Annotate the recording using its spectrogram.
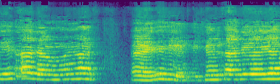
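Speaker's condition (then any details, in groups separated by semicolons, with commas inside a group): Cerebral palsy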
